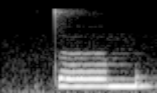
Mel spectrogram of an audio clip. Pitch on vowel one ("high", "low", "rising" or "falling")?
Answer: high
